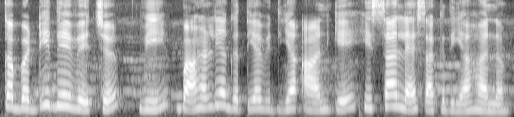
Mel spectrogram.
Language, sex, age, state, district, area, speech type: Punjabi, female, 18-30, Punjab, Amritsar, urban, spontaneous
